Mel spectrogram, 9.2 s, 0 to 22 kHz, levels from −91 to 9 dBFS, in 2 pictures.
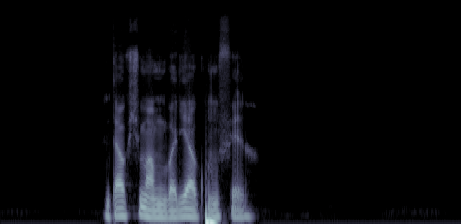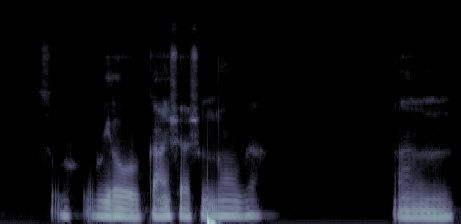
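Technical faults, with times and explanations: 2.05–2.14 s and 6.68–6.79 s, phantom power thump: a supply switched on or off on a live input sends a DC step through the coupling capacitors, giving deep thumps peaking at about −10 dBFS and about −13 dBFS that die away within 20 ms and 24 ms.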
